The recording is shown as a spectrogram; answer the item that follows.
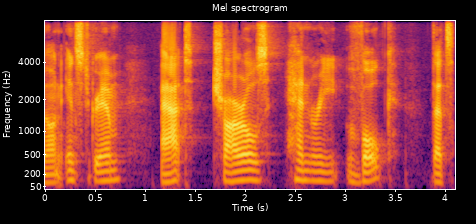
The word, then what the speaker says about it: Volk: Like as in the word like evoke, but it's Charles like Henry Volk. I think he had like egg yolk because my name is spelled V-O-L-K. I can see it. So I think like egg yolk. Okay. But it's not. It's German, like Volk. Volk means people.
